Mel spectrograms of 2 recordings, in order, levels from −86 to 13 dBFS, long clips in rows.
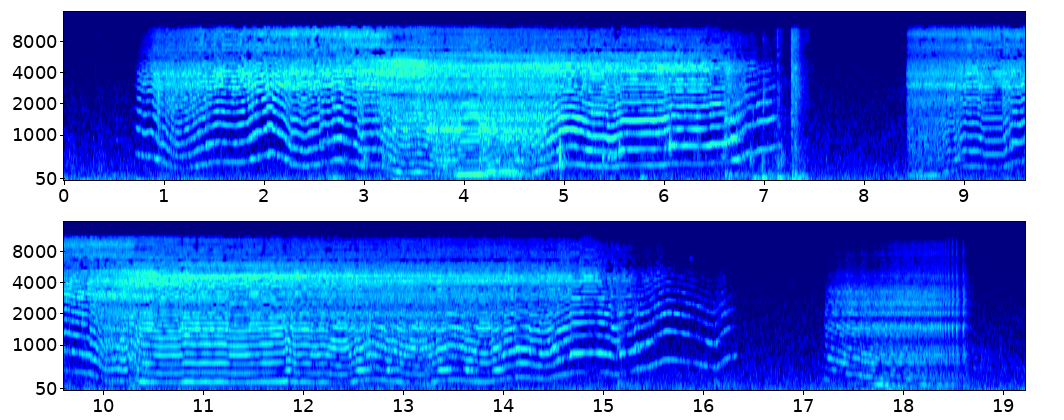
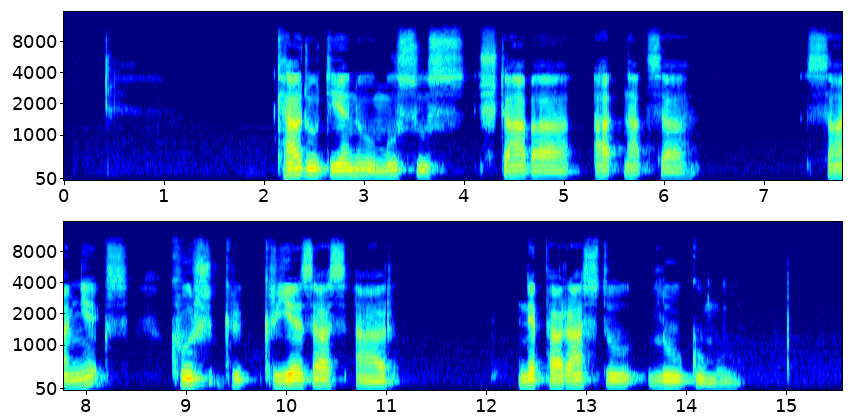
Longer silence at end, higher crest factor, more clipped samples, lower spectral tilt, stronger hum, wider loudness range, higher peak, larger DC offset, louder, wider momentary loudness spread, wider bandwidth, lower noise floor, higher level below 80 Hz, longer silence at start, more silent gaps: second, 0 s vs 1.05 s; second, 18 dB vs 26 dB; neither; second, 0 dB/octave vs -3.5 dB/octave; neither; first, 13 LU vs 5 LU; second, -22 dBFS vs -6 dBFS; neither; second, -37 LUFS vs -29 LUFS; about the same, 15 LU vs 16 LU; about the same, 11.5 kHz vs 11.5 kHz; second, -64 dBFS vs -78 dBFS; first, -68 dBFS vs -78 dBFS; second, 0 s vs 0.4 s; neither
